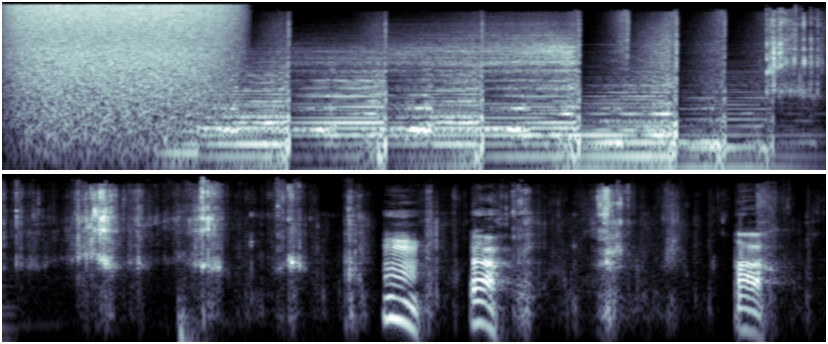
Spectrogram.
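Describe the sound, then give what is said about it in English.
Loud crunching of potato chips being eaten messily fills the first few seconds as a dense burst of noise, then gives way to people talking. “you're getting fucking chips everywhere!”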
